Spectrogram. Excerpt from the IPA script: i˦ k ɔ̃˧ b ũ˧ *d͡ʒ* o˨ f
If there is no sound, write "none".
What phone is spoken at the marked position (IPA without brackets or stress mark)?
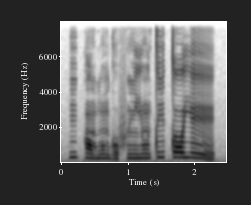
ɡ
